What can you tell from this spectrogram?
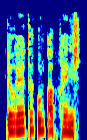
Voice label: "geräteunabhängig", German; adjectives

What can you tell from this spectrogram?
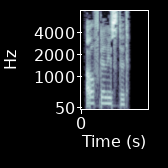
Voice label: "aufgelistet", German; adjectives

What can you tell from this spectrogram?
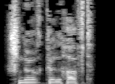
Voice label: "schnörkelhaft", German; adjectives

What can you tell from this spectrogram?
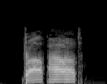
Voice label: "dropout", English; nouns

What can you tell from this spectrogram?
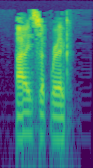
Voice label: "isochoric", english

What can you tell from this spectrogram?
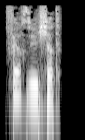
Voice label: "versichert", German; adjectives

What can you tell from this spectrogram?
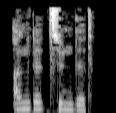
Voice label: "angezündet", German; adjectives

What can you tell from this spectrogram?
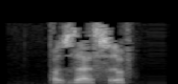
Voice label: "possessive", english; adjectives

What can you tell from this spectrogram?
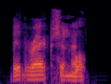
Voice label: "bidirectional", English; adjectives

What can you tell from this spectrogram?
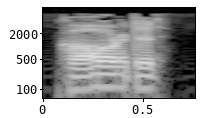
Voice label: "corded", English; adjectives

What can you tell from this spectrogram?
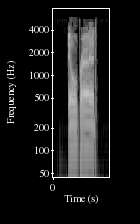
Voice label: "ill-bred", English; adjectives

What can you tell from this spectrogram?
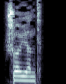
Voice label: "scheuernd", German; adjectives

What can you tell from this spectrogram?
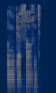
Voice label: "umgeformt", German; adjectives

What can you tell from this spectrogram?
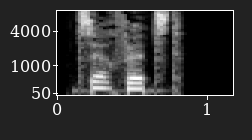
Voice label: "zerfetzt", German; adjectives

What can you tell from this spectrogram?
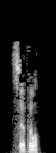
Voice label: "civil", English; adjectives

